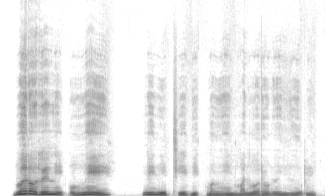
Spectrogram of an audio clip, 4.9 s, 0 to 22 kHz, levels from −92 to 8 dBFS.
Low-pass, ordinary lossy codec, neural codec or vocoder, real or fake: none; none; codec, 44.1 kHz, 1.7 kbps, Pupu-Codec; fake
